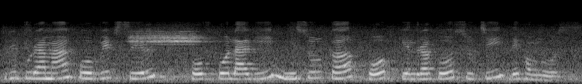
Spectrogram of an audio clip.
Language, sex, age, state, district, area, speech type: Nepali, female, 30-45, West Bengal, Darjeeling, rural, read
